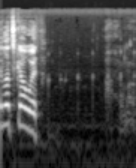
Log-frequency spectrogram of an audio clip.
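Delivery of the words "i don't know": whisper. Real, not acted. Muttered aside while pouring.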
